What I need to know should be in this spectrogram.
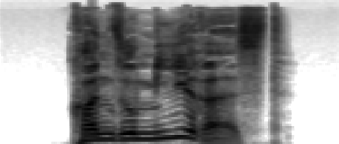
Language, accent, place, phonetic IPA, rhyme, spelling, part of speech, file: German, Germany, Berlin, [kɔnzuˈmiːʁəst], -iːʁəst, konsumierest, verb, De-konsumierest.ogg
- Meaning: second-person singular subjunctive I of konsumieren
